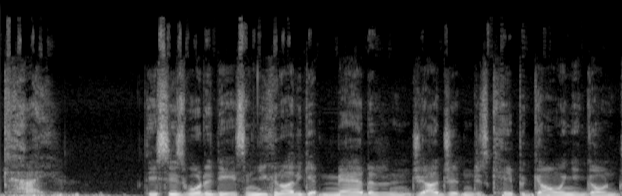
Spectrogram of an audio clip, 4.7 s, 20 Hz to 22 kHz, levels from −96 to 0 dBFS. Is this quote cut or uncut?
uncut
